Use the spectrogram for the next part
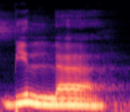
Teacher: Karena huruf sebelumnya yang ba barisnya kasrah, maka bacanya tipis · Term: tarqiq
